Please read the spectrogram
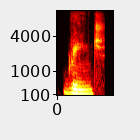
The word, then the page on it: grange: Indian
